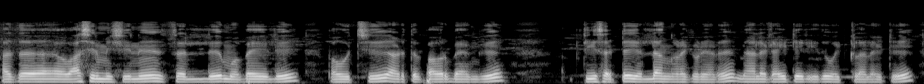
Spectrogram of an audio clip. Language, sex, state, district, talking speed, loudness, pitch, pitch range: Tamil, male, Tamil Nadu, Kanyakumari, 125 wpm, -15 LUFS, 125 Hz, 120-130 Hz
